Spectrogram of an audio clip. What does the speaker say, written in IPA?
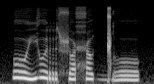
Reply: o j ʊ r ɬ o ħ ʊ ɡ͡ǁ o

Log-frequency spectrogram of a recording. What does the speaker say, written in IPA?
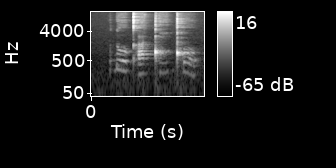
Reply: ɗ o kʼ a ǃ i ǃʼ o

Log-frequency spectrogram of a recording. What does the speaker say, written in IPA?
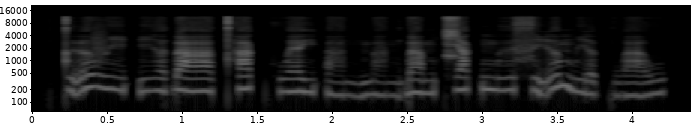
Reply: t̪ ɨ̰˧˥ ə̯ v i˧ ʔ i˧ ə̯ ɗ aː˧ t̪ʰ a˦˥ k̚ h w ɛ˧ j ʔ a̤˨˩ n m a̤˨˩ ŋ ɗ a˧ m t͡ɕ a˦˥ k̚ m ɨ˧ s ḭ˧˥ ə̯ m ḭ˧˨ ə̯ k w a˨˦ w

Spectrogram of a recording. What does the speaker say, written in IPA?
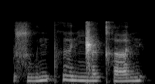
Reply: s ṳ nʲ pʰ ɨ nʲ ŋ͡ǁ ʏ kʰ ɐ nʲ

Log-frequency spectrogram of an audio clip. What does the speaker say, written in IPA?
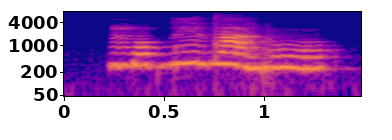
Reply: m o˧ ɡ͡b ĩ˦ d ã˦˨ ɡ u˨

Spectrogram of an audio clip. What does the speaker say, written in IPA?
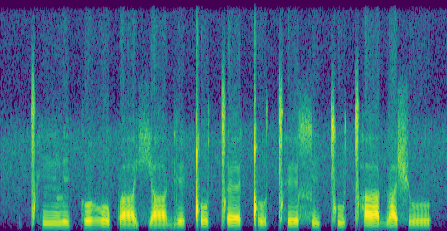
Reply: ǀʰ ĩ˧ l i˧ k ʊ˥ ɣ o˩ p aː˩ ç aː˩ ɡ e˧ ǃ o˧ ǀ ɛ˧ ǃ ʊ˩ ǀʰ e˥ ɬ i˧ ǀ u˧ ǀʰ aː˥ ɡ a˥ ʃ ʊː˩

